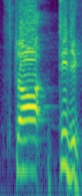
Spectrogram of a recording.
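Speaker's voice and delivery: स्ट्रैटेजिक said "straa-tee-jik"; long open aa in the first syllable of स्ट्रैटेजिक; correct pronunciation. Shown as a demonstration. Teacher tells learners to read it this way, correct pronunciation. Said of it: "स्ट्रैटेजिक पढ़ेंगे इसे".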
